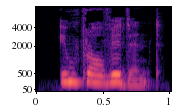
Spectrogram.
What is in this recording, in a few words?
"Improvident", English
